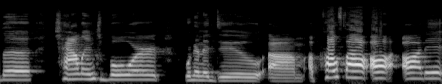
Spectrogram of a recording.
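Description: With an unremarkable speaking voice, a woman talks at a fairly slow pace, her fairly high pitch carrying lively intonation. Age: 30s. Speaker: podcast co-host. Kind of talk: casual chat.

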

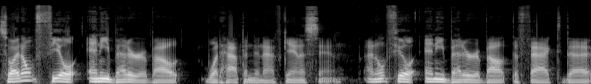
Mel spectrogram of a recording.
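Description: In a plain, everyday voice, a man with an American accent speaks at a moderate pace, his fairly low pitch and fairly even intonation captured in a very clean recording with a silent background and a dry, close sound with no echo. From US Mid-Atlantic (Maryland, Pennsylvania, Virginia). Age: 40s. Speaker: journalist and war veteran. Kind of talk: interview conversation.

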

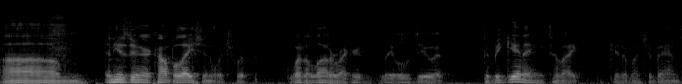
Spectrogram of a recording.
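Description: A man's very deep, low voice with an American accent, fairly quick and fairly even in intonation, with big swings in loudness and audible room echo. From Wisconsin. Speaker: indie rock musician. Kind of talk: casual chat.

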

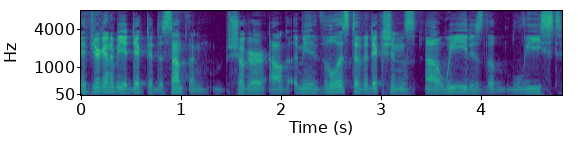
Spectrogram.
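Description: A man talks at a fairly quick pace in an unremarkable speaking voice, with ordinary pitch variation. The recording is very clean, with a silent background. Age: 30s. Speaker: podcast host. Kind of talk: casual chat.

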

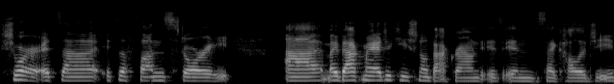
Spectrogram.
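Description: A woman with a New York accent and fairly even intonation. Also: fairly low pitch for a woman, moderate pace, quiet background. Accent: New York area American. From New York / New Jersey area. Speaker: consent educator. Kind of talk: interview conversation.

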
